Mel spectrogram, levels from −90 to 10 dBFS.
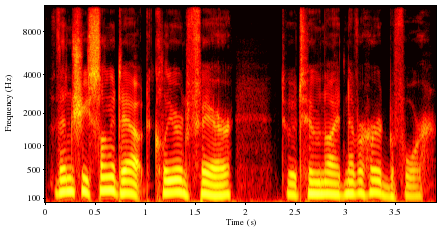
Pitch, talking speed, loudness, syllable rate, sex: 150 Hz, 245 wpm, -14 LUFS, 5.7 syllables/s, male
